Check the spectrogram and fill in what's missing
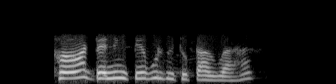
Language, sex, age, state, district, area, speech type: Hindi, female, 45-60, Bihar, Madhepura, rural, conversation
